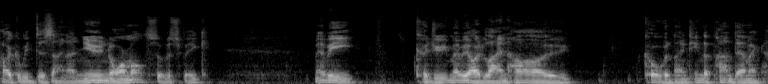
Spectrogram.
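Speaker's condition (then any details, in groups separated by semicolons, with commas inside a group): No condition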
